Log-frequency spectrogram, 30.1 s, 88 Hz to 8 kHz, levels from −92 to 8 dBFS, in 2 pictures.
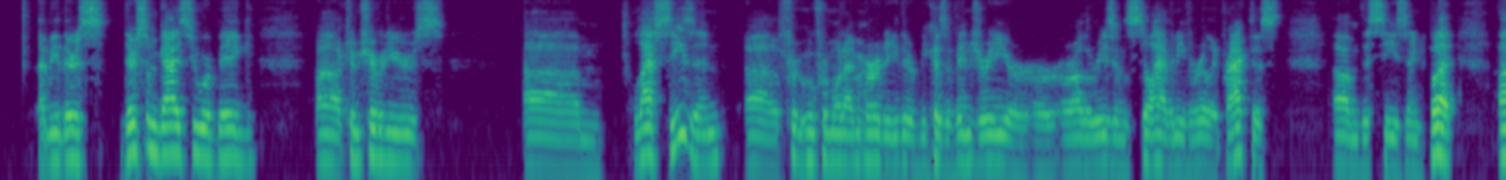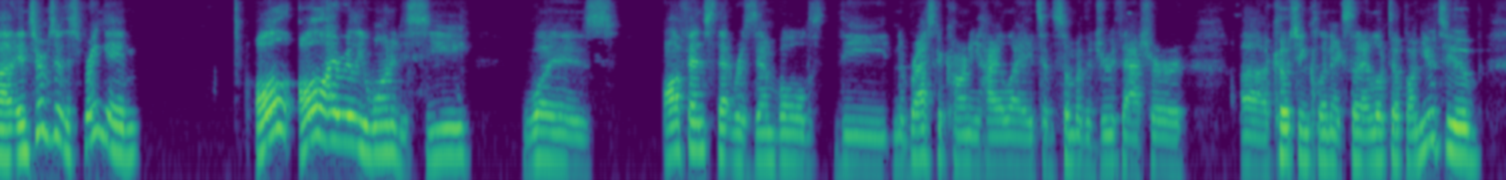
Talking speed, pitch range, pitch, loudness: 150 wpm, 130-160 Hz, 140 Hz, -22 LUFS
